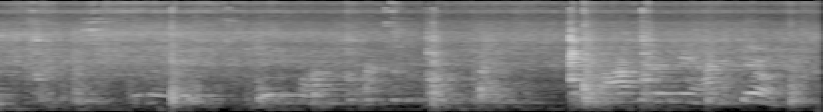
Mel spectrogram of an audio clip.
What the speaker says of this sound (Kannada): ಈಗ ಅರಿಶಿನ ಹಾಕಿ ಟರ್ಮರಿಕ್ ಈ ಫ್ರೈ ಆಗ್ಬೇಕು.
